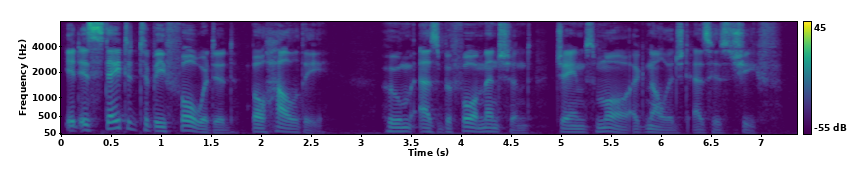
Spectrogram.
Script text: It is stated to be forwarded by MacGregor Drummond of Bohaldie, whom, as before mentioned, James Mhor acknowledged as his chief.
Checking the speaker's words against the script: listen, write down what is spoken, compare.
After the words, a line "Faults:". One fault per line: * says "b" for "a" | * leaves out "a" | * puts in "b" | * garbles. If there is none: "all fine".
It is stated to be forwarded Bohaldie, whom, as before mentioned, James Mhor acknowledged as his chief.
Faults:
* leaves out "by MacGregor Drummond of"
